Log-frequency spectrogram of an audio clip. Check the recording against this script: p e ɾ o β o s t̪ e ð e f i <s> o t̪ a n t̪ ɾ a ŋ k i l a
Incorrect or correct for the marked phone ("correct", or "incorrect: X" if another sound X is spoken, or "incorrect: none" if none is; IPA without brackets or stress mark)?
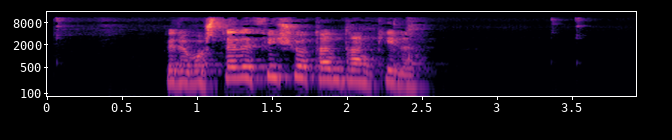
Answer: incorrect: ʃ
